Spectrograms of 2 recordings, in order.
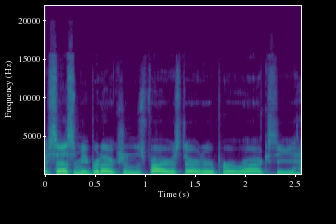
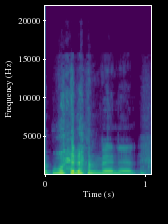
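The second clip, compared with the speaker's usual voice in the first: laughing; 5 semitones higher, 9 dB louder than usual. Real, not acted. Laughing at realization.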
